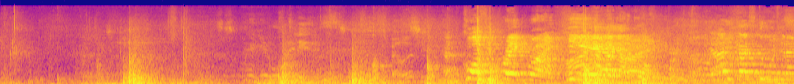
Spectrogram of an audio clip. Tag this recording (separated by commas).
Speech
